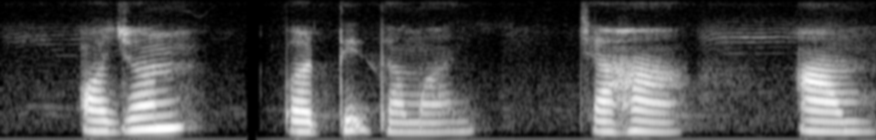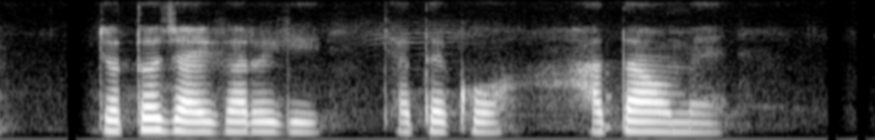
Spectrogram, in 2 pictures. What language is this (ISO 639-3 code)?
sat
